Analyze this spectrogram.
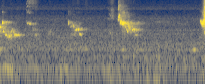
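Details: Pet budgerigars in a cozy indoor aviary give a few short, bright chirps and warbled squeaks, spaced irregularly with quiet gaps, the loudest two near the end; no other clear sounds.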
